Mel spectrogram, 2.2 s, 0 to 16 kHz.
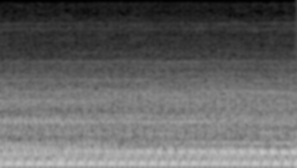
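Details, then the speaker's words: Honda NC750X DCT motorcycle, cold start on choke: even, quick low thrumming at raised idle with no misses or knocks; runs smoothly, normal fast idle. "Ładnie sobie chodzi teraz jest na ssaniu wiadomo ma podniesione podniesione obroty"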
